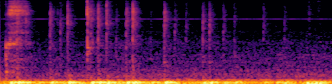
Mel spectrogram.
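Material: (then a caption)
Plastic. A medium-size green translucent plastic lotion pump bottle, hollow and apparently filled, is held upright and tapped with fingernails. Quick, light, clicky taps with brief bright ticks come in an irregular run over a steady low hum.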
